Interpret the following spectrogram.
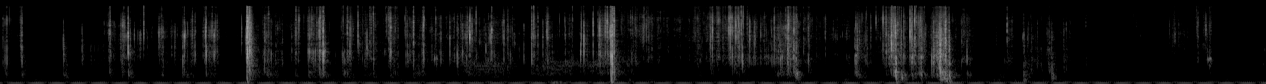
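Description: Thin clear plastic piping bag crinkling and crackling as hands squeeze it and peel it off a sticky lump of slime: a dense run of crackles from about a second in that thins out near the end.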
